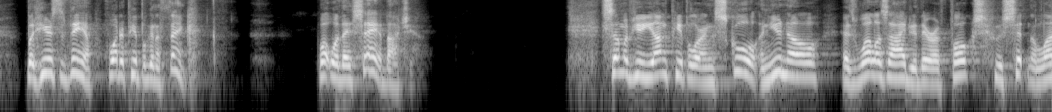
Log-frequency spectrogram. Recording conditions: large echoing room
